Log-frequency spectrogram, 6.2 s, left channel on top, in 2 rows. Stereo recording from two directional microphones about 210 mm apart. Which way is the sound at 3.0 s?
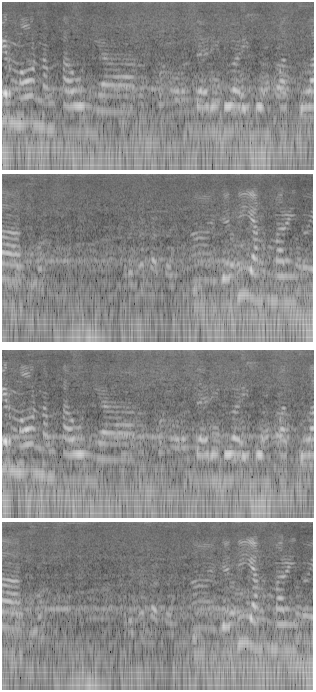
Centre (ahead or behind).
